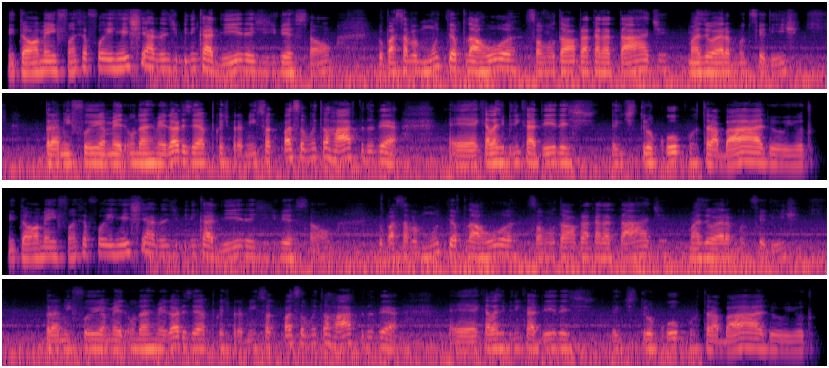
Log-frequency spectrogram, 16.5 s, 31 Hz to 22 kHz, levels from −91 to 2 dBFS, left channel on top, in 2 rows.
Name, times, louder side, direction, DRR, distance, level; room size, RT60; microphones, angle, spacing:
voice 1, 0.1-7.9 8.7-16.4, left 5 dB, 70° left, 0.4 m, -32 dB
sound 1, 1.4-15.2, right 1 dB, 15° right, 0.3 m, -42 dB
5.2 x 2.2 x 2.8 m
head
